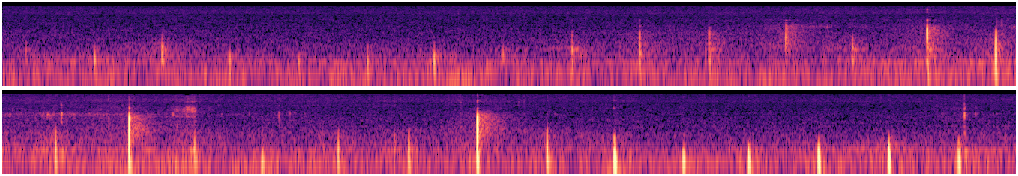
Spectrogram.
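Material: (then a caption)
Wood. Two small rectangular wooden blocks, held in the fingertips, are rubbed and clacked together in front of the chest and then moved near the ear. A quiet, steady run of short, dry clicks sounds over a faint hiss, each one dying away instantly with a bright edge. The clicks grow louder and fuller toward the end.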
